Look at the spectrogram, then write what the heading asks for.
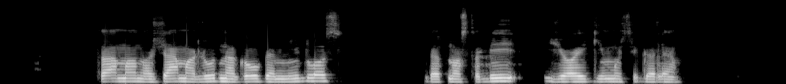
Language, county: Lithuanian, Klaipėda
